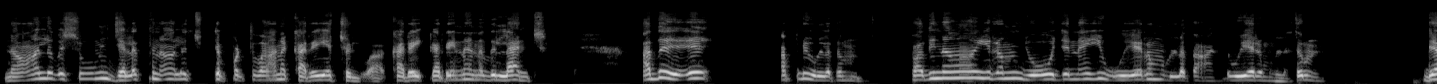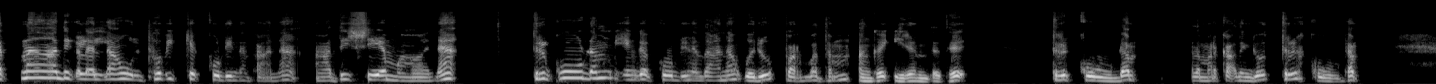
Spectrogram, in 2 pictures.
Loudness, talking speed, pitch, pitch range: -21 LUFS, 65 wpm, 230 Hz, 190-290 Hz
